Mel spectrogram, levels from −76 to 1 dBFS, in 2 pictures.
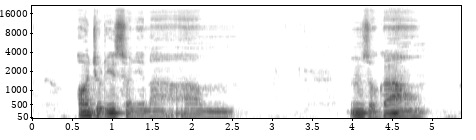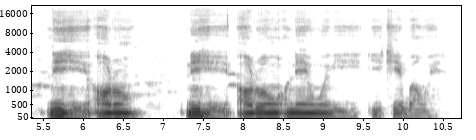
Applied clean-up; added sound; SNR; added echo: none; none; none; none.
